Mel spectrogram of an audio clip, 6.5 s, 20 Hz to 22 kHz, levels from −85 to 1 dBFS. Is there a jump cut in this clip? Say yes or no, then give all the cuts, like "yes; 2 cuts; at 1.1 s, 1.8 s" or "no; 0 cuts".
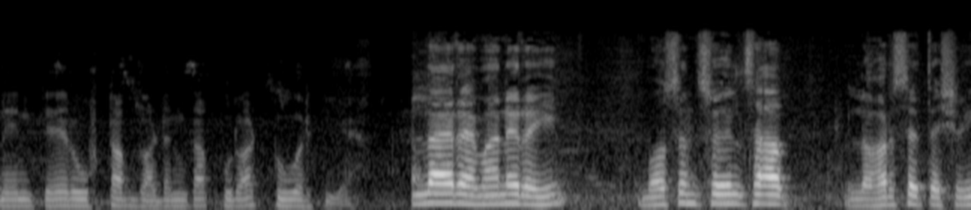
yes; 1 cut; at 2.7 s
